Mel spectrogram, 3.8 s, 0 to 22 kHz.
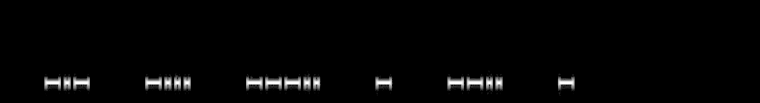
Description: Morse code, heard as a keyed tone, about 52 wpm, spaced as for 24 wpm, 700 Hz. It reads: KB8TZT
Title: USA Call Signs - 6 Characters - 4x Character Spacing - 50wpm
